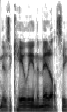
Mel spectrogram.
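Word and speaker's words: ceilidh: is kind of the Kaylee sound, right? Like Right. the dancey fun part. Right. Like how I used my Irish saying there. Yeah. And you didn't pronounce the D. Well, you're not supposed to.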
